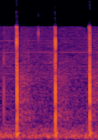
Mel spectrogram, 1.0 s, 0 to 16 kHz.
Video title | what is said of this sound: Debbie Meyer UltraLite GreenBoxes 28piece Starter Set | that thick Hollow sound that is a sound of an extremely fresh pepper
